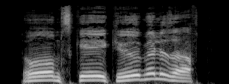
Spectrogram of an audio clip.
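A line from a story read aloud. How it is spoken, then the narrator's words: Booming voice. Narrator (Russian): прогудел хозяин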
